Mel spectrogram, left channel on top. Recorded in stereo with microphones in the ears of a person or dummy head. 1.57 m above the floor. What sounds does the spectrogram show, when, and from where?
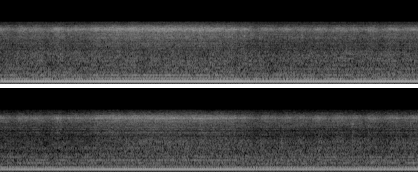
0.0 s a fan: 20° left (ahead or behind), 1.5 m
